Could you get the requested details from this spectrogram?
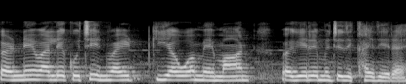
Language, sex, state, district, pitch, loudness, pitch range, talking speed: Hindi, female, Punjab, Pathankot, 200 Hz, -12 LUFS, 190-205 Hz, 205 wpm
